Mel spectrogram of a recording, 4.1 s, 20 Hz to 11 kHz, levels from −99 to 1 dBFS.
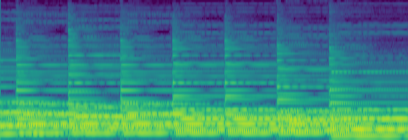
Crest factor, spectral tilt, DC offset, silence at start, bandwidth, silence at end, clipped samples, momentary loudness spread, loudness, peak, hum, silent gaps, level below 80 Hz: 12 dB; -9.5 dB/octave; under 0.1%; 0 s; 7.2 kHz; 0 s; under 0.1%; 1 LU; -14 LUFS; -2 dBFS; none; none; -60 dBFS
